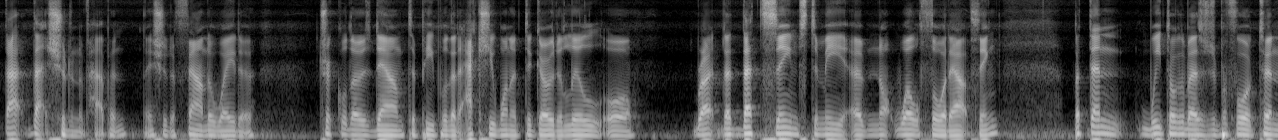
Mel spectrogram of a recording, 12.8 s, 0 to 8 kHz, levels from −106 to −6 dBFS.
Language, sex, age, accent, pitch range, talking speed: English, male, 30-49, Australian, 105-125 Hz, 210 wpm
